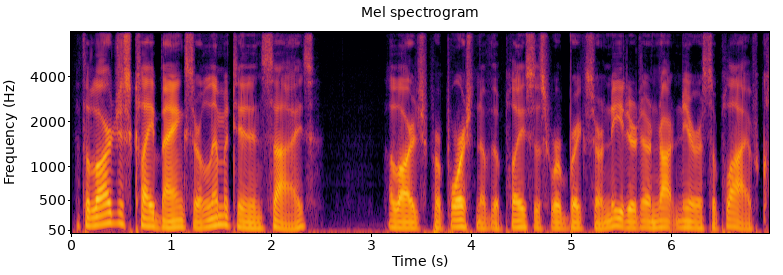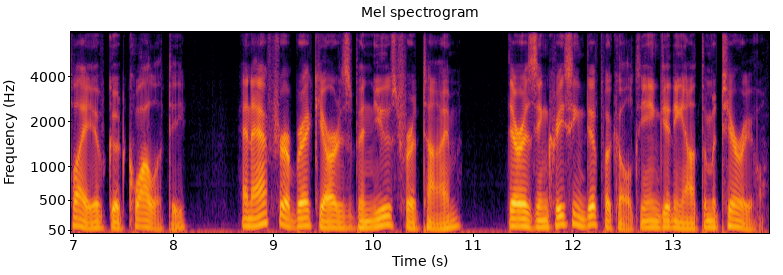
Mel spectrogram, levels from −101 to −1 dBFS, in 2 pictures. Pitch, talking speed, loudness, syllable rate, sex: 95 Hz, 210 wpm, -20 LUFS, 6.1 syllables/s, male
